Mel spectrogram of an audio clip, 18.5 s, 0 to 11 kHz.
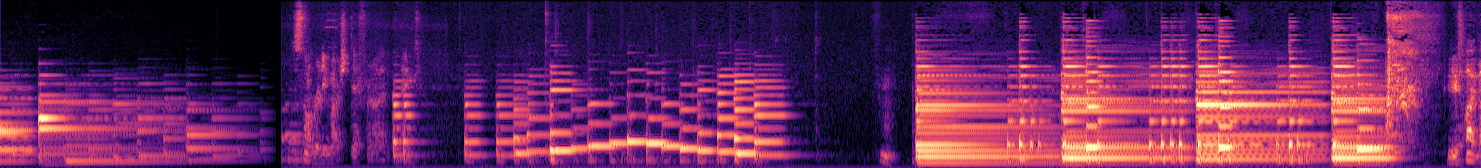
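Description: Yamaha P-115 digital piano being played: held notes that fade, then a run of single notes rising and falling, a short pause, and loud full chords over a held bass. A brief burst of noise comes near the end.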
